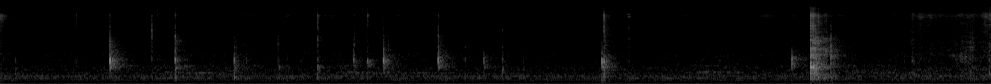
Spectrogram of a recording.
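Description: Light clicks and taps of a spatula scraping egg yolks out of a plastic bowl into a stainless steel saucepan, with a short, louder scrape about eight seconds in.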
